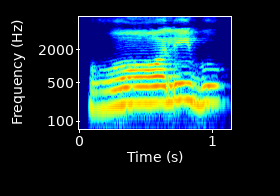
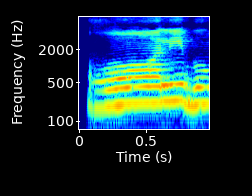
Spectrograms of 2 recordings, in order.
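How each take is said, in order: The two takes are said the same way.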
